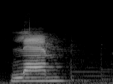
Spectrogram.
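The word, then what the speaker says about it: lamb: date कर्ज सब्बल Latif लैम यह लैम है इसमें भी बी नहीं पढ़ा जाएगा लैम भेड़ का बच्चा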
